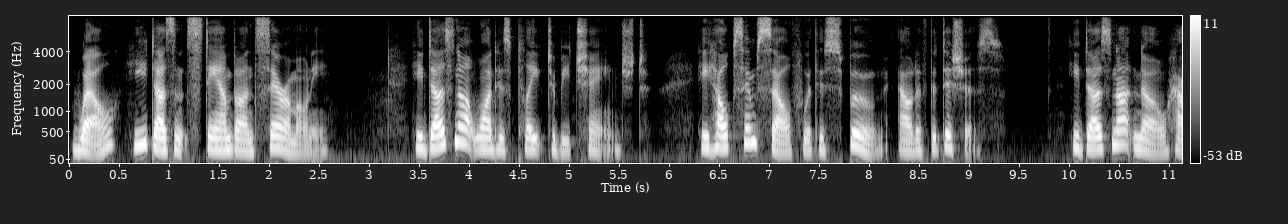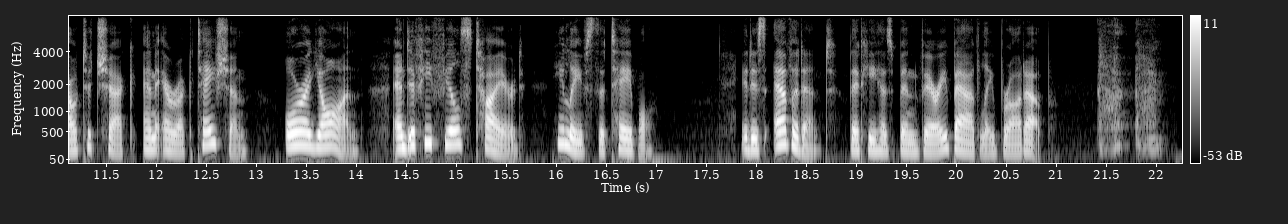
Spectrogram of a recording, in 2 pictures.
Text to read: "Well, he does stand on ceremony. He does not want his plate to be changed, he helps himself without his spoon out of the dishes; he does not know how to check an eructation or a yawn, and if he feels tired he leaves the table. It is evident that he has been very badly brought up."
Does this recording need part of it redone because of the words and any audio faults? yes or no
yes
